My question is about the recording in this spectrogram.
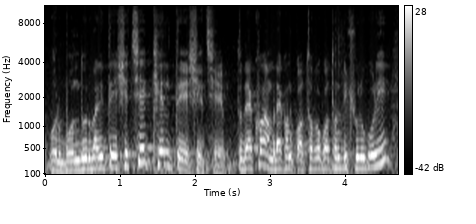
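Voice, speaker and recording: A man's voice: fairly high pitch, expressive, moderate pace, background noise. A man teaching an English lesson to children, asking and answering his own questions as he translates phrase by phrase.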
